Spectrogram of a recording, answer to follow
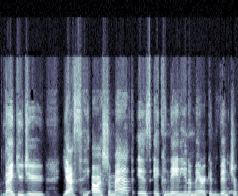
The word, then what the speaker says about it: Chamath: His name is pronounced Shamath. Okay. So he is a Thank you, Jude. Yes. Uh Shamath is a Canadian American venture capitalist and entrepreneur.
